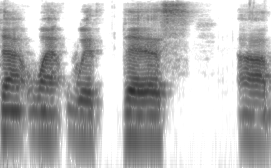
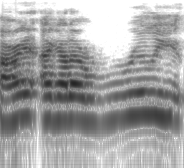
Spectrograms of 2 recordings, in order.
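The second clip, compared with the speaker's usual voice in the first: very high-pitched words spoken through a yawn; 9 semitones higher than usual. Presenting a surprise item to viewers, speaking while yawning. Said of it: "Sorry, I'm yawning".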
